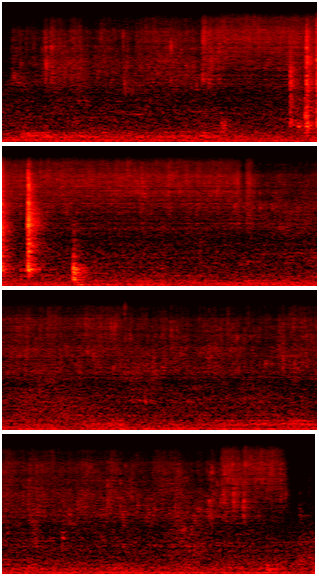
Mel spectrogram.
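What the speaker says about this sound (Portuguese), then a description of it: "Só lavar minha mão." Hands washed under a running kitchen tap, a continuous hiss of water with a few sharp clinks and splashes early on, then an even steady flow, close and moderate in volume.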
